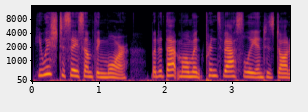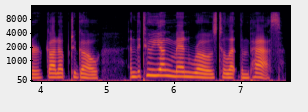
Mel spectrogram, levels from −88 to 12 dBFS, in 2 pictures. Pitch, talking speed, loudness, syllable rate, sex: 220 Hz, 225 wpm, -18 LUFS, 5.4 syllables/s, female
